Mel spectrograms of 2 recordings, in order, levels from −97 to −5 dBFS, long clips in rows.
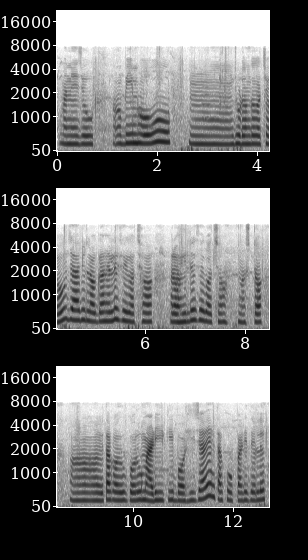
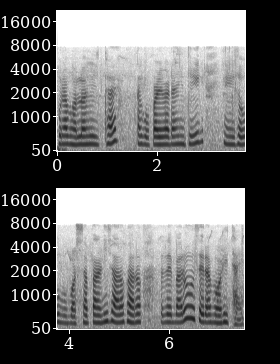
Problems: none marked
